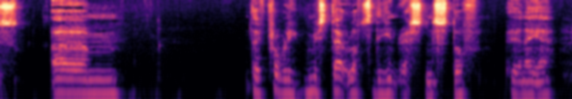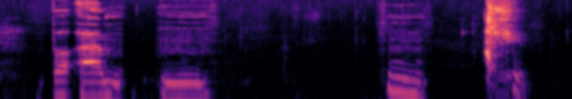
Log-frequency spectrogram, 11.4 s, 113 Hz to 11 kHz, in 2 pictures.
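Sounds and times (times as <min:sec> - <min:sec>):
speech: 0:00.0 - 0:01.3, 0:02.5 - 0:07.9, 0:09.6 - 0:10.1, 0:10.8 - 0:11.1
person sneezing: 0:10.6 - 0:11.1.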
